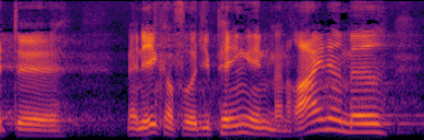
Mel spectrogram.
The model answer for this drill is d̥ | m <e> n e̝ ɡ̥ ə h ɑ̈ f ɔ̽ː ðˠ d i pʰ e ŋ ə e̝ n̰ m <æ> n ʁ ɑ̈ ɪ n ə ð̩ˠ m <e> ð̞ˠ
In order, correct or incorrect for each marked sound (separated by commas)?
incorrect, correct, correct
